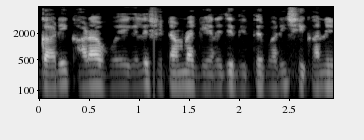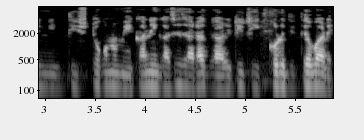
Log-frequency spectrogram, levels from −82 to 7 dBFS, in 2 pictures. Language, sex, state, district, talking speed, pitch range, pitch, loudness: Bengali, male, West Bengal, North 24 Parganas, 215 wpm, 120-130 Hz, 125 Hz, -21 LUFS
